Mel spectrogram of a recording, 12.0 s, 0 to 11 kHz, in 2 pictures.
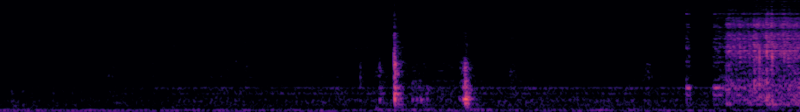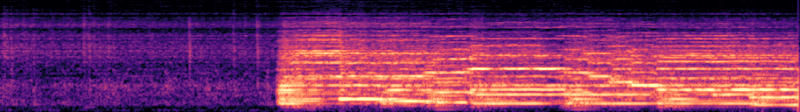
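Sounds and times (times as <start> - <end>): record surface hiss and crackle: 0.0 - 12.0
phonograph needle click: 5.2 - 8.2.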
